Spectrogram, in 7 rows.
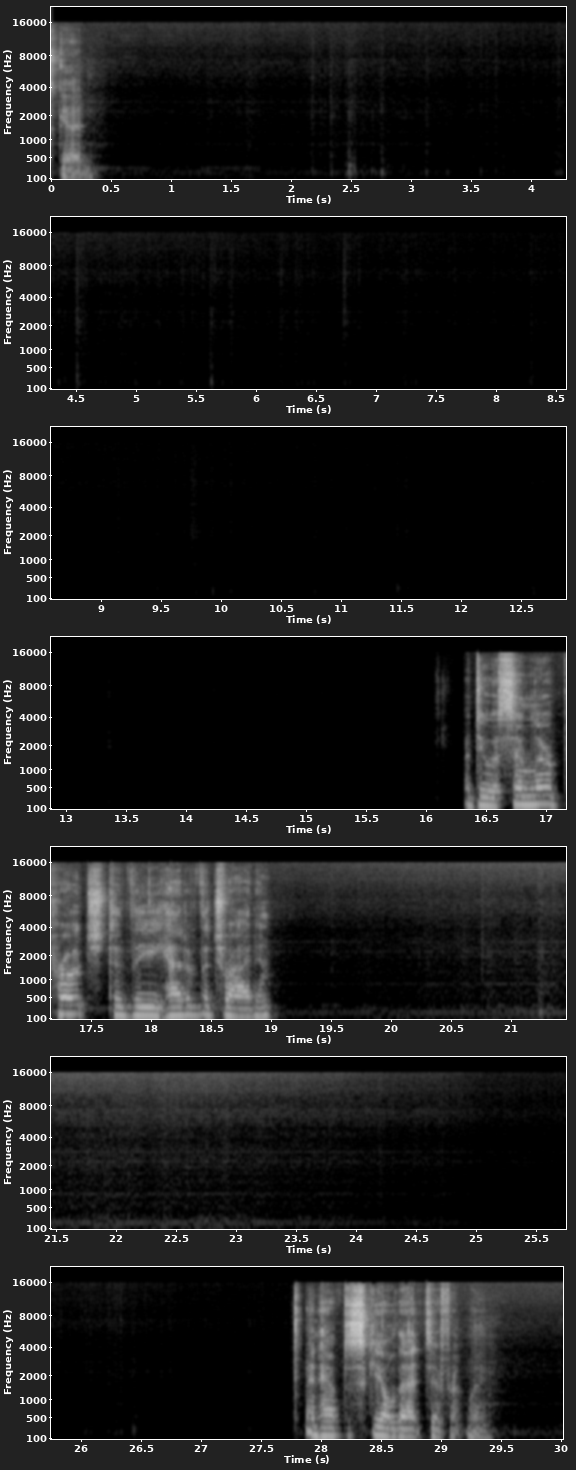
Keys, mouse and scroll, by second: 0.4-0.8 scroll up 2, 1.3-3.9 shift+middle drag, 5.9 click, 7.0-10.2 shift+middle drag, 11.0 Tab, 12.2-14.0 shift+middle drag, 14.7 Tab, 16.4 click, 19.0 ctrl+l, 21.8 shift+middle click, 22.9 shift+middle click, 24.0 space, 28.4-30.0 drag.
